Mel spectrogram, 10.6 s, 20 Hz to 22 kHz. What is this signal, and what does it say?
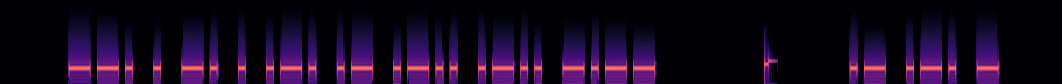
Morse code, heard as a keyed tone, about 17 wpm, 700 Hz. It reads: GENERALLY ART
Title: Sentences from Top 600 Words - New Word Drill - 17wpm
